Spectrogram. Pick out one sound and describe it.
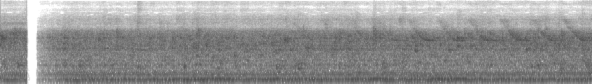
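An aquarium air pump hums low and steadily.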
